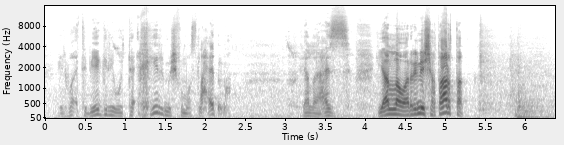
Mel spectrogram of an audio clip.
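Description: A middle-aged man speaks angrily and forcefully, close by.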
